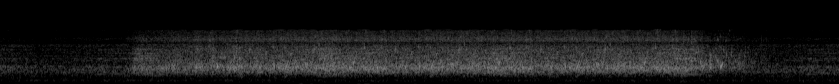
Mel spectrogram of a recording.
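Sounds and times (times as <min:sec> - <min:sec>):
boat moving through water: 0:01.6 - 0:07.6.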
